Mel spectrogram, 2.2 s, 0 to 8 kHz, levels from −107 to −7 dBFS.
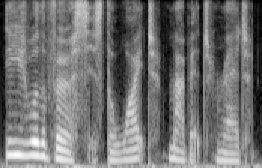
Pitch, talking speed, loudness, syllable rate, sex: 180 Hz, 220 wpm, -20 LUFS, 6.5 syllables/s, male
